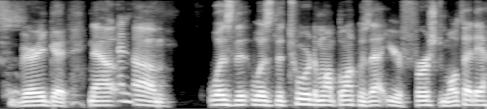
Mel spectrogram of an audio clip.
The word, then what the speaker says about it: Tour de Mont Blanc: I do not do justice to the Tour de Mont Blanc. You pronounce it much better. Say it one more time for us. – Tour de Mont Blanc.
